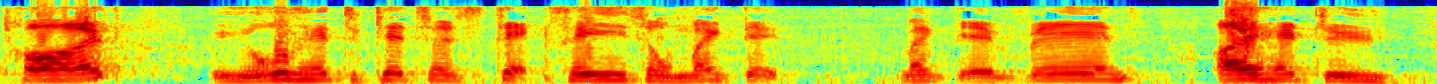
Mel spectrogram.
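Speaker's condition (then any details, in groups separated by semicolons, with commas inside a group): Cerebral palsy; cerebral palsy from being dropped in infancy while passed between relatives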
